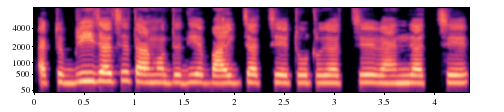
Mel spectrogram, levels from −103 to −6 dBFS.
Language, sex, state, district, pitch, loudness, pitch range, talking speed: Bengali, female, West Bengal, Dakshin Dinajpur, 240 Hz, -19 LUFS, 235-250 Hz, 165 wpm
